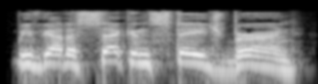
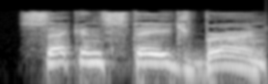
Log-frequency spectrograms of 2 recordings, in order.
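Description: First: High, loud yelp; yelped alert. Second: High, loud, slow repeat of "Second stage burn"; slow emphatic repeat. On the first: Comtech alerting Wixon to the second stage burn, yelping. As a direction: blurt the alarm out high and loud. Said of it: "the Comtech yelped". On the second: Comtech repeating the news to a stunned Wixon, slow and emphatic. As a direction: spell out "Second stage burn" slowly so it sinks in. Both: Acted.

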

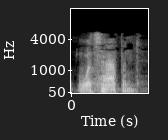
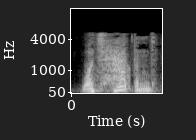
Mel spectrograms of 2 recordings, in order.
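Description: First: Said in the usual way. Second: "What's happened?" pushed out higher with hard stress on What's; sharp impatient "What's happened?" on a falling tune; angry hiss. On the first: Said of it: "Jamie felt his insides knotting". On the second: A narrator's reading. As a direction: demand it through tight breath, annoyed. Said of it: "Jamie hissed angrily".

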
